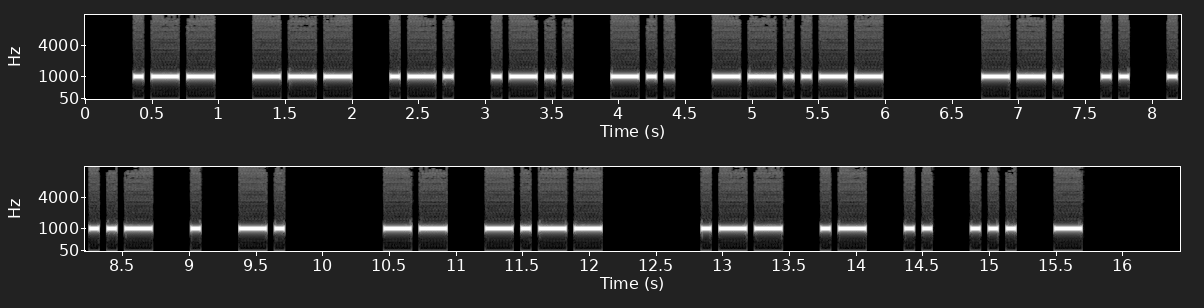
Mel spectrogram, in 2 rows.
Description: Morse code, heard as a keyed tone, about 18 wpm, spaced as for 15 wpm, 1000 Hz. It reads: WORLD, GIVEN MY WAIST
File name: qotdfiles / 15wpm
